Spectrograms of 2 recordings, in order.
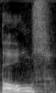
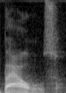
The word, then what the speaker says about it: bowels: time I read this, is he saying bowls? It's spelled like bowels. What's he saying here? And it sounds a little strange, but yes, he's saying, "Ye are straitened in your own bowels."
